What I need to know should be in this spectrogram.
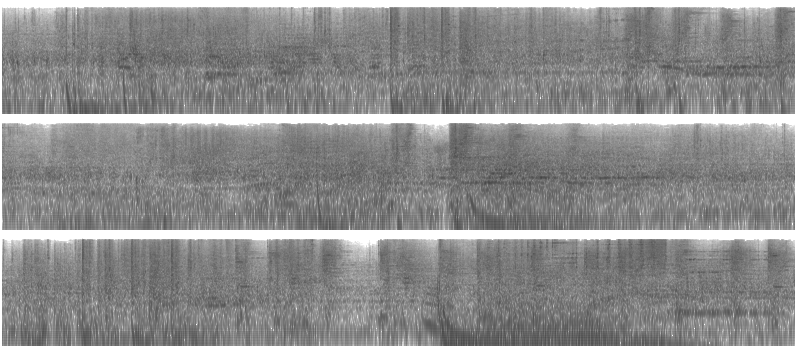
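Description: Heavy blasts boom and rumble.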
